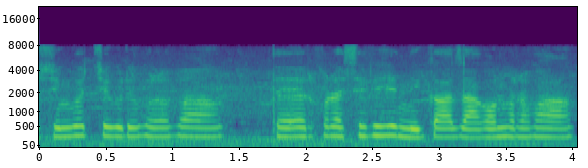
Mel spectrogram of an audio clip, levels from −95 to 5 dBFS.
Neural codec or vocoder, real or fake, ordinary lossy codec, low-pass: none; real; none; none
